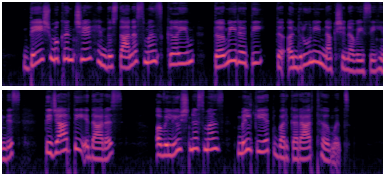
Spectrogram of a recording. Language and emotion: Kashmiri, neutral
